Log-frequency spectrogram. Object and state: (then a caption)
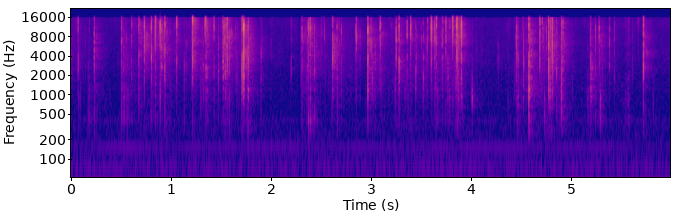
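Crinkly plastic tea bag. A small crinkly plastic bag filled with tea is crinkled and squeezed with fingertips and long nails. The result is a dense stream of bright, sharp crackles and crunches with no ringing, over a faint steady low hum.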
